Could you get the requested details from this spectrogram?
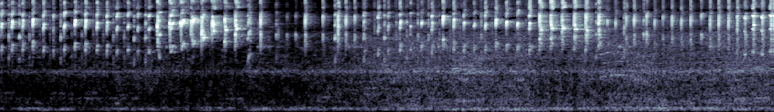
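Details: Lovebird long 'ngekek' trilling: rapid high buzzy notes running on and off over a steady low rumble of background noise.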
